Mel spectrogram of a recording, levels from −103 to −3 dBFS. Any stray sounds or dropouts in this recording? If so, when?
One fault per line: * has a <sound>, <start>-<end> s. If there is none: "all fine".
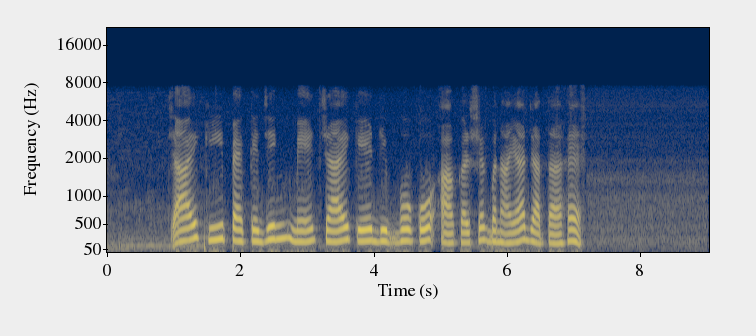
all fine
